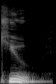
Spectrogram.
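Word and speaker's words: 九: The number nine in Japanese is pronounced Q which sound exactly like another kanji meaning suffering or pain.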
